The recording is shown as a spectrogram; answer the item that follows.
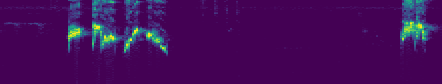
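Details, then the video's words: Red-whiskered bulbul, Thailand, doubled 'berl' style recorded for teaching cage birds: one fast phrase of four or five clear, dipping whistles, a pause of nearly two seconds, then the start of the next burst. "เสียงฝึกเบิ้ล นกกรงหัวจุก เปิดสอนเบิ้ลยาวๆ เบิ้ลได้แน่นอน"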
